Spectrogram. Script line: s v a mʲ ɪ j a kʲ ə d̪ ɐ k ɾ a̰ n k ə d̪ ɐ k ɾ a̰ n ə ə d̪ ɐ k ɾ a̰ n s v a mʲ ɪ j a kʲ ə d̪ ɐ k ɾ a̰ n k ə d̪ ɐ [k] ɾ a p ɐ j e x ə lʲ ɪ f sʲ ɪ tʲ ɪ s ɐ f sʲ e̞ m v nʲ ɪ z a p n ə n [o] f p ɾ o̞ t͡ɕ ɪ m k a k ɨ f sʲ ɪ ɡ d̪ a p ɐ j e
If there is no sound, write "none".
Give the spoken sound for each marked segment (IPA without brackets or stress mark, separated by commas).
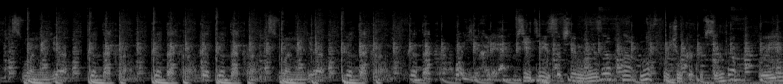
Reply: k, o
